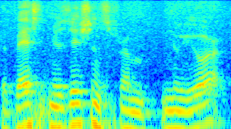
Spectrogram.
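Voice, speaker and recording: A man in his nineties, born in Austria with German as his first language, telling old stories in a halting, chuckling way with many restarts. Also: lowish voice, creaky, very noisy. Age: 90s. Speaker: interviewee. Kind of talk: reminiscing Q&A.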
